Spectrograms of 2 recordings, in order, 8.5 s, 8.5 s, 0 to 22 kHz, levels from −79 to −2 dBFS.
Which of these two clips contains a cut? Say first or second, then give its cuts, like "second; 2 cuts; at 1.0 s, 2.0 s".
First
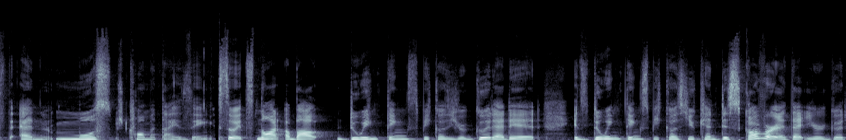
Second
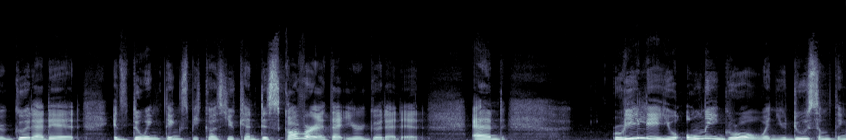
first; 1 cut; at 2.2 s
